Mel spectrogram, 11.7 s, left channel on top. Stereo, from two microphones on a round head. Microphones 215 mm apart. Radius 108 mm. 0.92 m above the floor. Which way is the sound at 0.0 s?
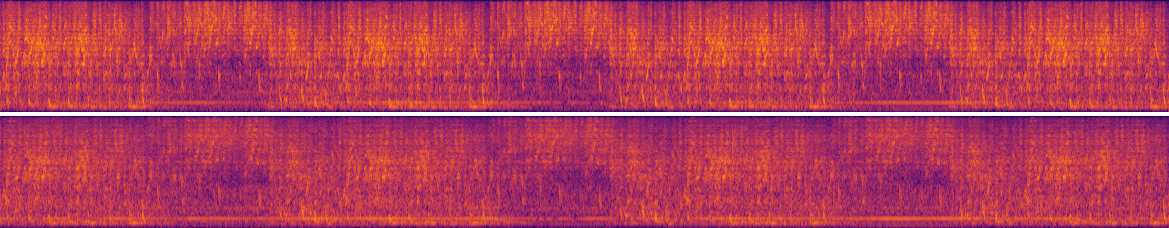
70° left (ahead or behind).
